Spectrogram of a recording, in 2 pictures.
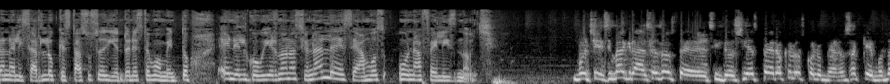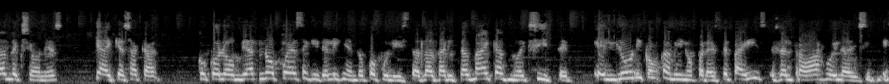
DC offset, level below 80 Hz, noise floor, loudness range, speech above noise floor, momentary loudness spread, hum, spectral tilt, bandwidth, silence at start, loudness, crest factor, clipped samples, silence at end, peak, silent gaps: under 0.1%; -44 dBFS; -40 dBFS; 2 LU; 24 dB; 4 LU; none; -4.5 dB/octave; 13.5 kHz; 0 s; -17 LUFS; 12 dB; under 0.1%; 0 s; -4 dBFS; none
